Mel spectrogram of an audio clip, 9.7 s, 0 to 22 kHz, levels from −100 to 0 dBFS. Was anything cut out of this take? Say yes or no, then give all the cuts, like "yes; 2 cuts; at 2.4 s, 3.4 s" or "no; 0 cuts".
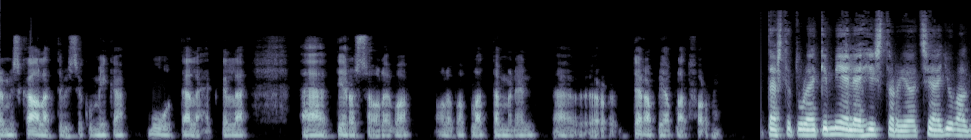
no; 0 cuts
